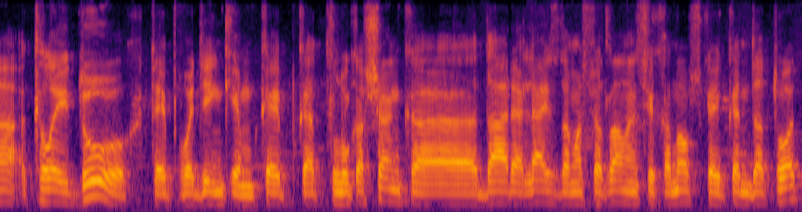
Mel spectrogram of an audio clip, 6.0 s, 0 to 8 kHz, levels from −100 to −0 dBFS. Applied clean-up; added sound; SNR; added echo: none; none; none; none.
